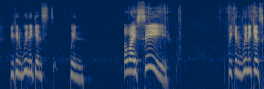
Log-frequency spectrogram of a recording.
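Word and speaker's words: Gwyn: a special move set his name is LW but it's pronounced like it rhymes with win you can win against win oh I see we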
